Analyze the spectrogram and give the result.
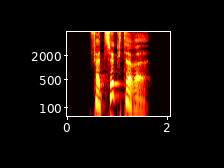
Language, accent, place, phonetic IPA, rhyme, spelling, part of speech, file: German, Germany, Berlin, [fɛɐ̯ˈt͡sʏktəʁə], -ʏktəʁə, verzücktere, adjective, De-verzücktere.ogg
- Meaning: inflection of verzückt: 1. strong/mixed nominative/accusative feminine singular comparative degree 2. strong nominative/accusative plural comparative degree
